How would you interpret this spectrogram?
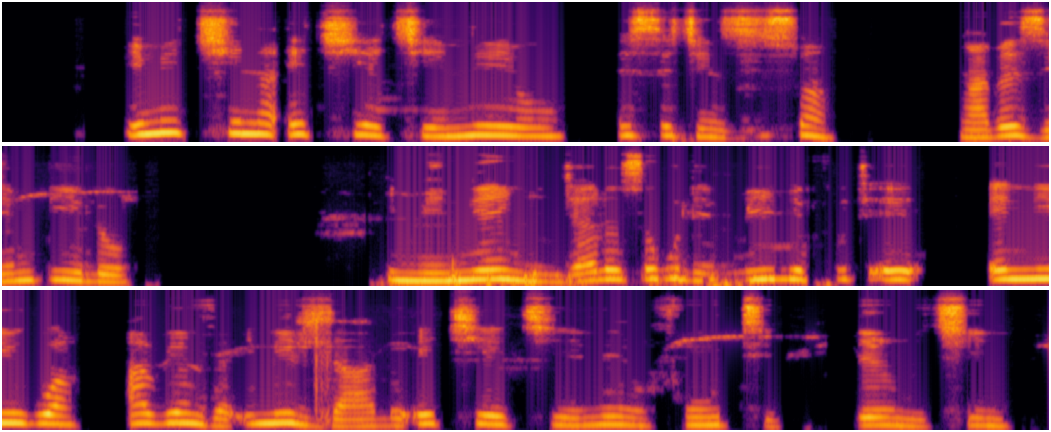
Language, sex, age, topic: North Ndebele, male, 36-49, health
